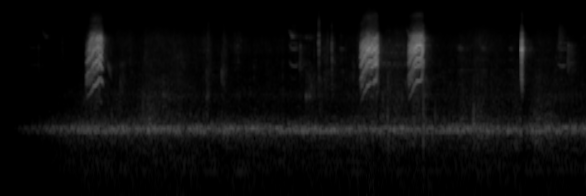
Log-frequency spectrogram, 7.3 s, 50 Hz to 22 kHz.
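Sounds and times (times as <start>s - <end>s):
steady low hum: 0.4s - 7.3s
Eurasian blackcap giving harsh, scratchy down-sweeping calls, Sylvia atricapilla: 1.1s - 1.4s, 4.5s - 5.4s.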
